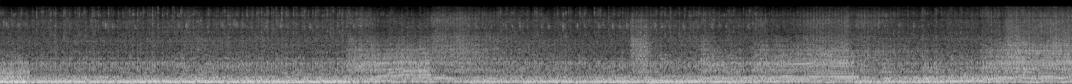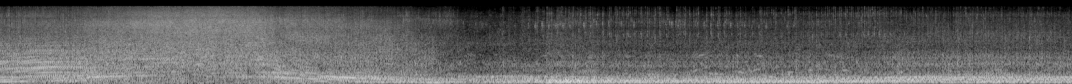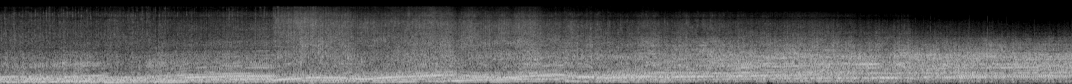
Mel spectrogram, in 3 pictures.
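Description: Gasser drag cars' engines running loud, revved up and down again and again in rising and falling sweeps over a steady engine drone, with a longer hard run of high revs about twelve seconds in.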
